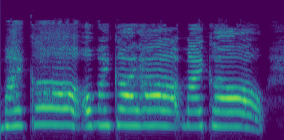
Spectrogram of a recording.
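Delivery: very high, delighted, overjoyed, drawn-out delivery. Showing how people say the name when happy: imitating a happy greeting. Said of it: "When people are happy to say".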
